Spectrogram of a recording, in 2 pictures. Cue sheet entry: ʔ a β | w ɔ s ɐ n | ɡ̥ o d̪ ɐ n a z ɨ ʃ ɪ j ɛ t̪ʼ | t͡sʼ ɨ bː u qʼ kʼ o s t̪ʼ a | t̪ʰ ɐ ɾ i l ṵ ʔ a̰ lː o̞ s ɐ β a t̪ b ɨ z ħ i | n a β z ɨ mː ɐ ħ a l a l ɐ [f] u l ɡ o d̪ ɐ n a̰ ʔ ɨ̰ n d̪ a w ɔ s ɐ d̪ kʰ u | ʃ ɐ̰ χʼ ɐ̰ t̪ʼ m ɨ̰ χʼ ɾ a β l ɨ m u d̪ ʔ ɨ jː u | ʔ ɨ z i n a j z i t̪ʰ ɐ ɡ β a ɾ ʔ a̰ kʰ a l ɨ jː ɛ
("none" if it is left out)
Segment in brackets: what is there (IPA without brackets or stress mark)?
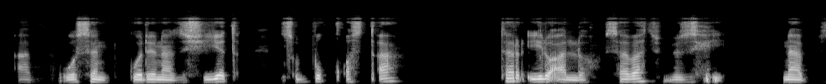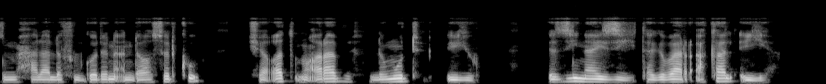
f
